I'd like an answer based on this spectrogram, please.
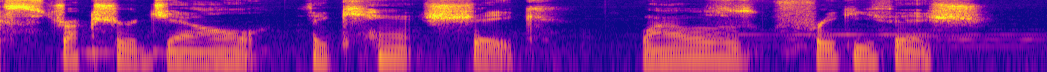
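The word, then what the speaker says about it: Wau: Wow's freaky fish. So that's a W-A-U. They pronounce it wow in this game.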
